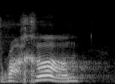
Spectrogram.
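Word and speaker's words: racham (רָחַם): The Hebrew noun rechem means womb or matrix, that reproductive organ that's unique to females. The verb form of this noun is racham. The difference in spelling and pronunciation is due to vowel differences only. It's the same Hebrew consonants. We're just trading, if you remember from Hebrew class, you're just trading the A-class vowels or E-class vowels for A-class vowels.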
